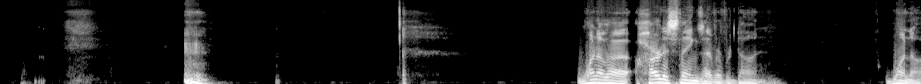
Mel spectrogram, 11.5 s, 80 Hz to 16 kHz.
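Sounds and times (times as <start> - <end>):
person coughing after choking on drink: 2.3 - 2.8
throat clearing after choking on drink: 2.3 - 2.8
speech: 7.3 - 9.7, 11.1 - 11.5.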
